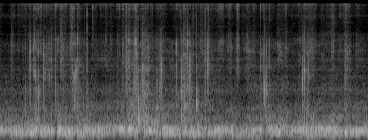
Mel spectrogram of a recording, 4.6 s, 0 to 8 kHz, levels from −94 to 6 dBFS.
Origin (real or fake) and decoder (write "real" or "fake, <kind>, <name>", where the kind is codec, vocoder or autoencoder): fake, codec, SNAC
